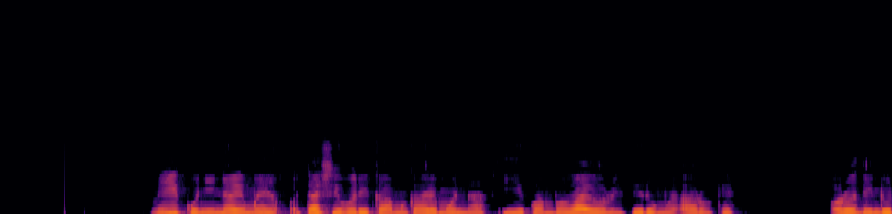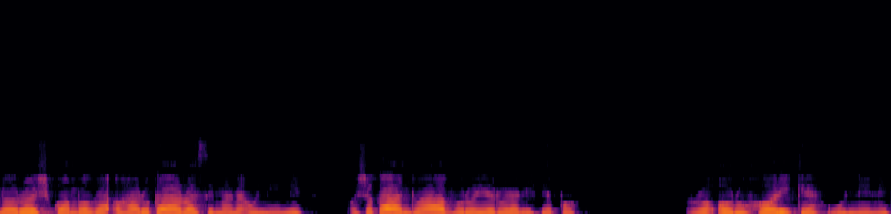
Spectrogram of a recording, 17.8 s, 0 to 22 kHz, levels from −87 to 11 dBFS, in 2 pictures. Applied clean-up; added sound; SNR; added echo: none; none; none; none.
